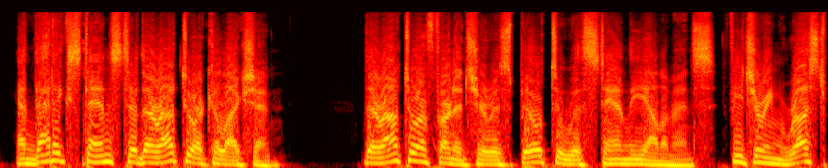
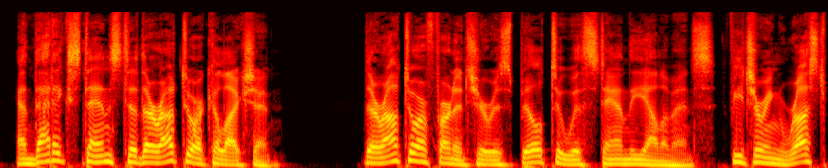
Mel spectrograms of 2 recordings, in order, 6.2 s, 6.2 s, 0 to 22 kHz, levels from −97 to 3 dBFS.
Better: second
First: distortion; heavy; 7 dB below the speech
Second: none

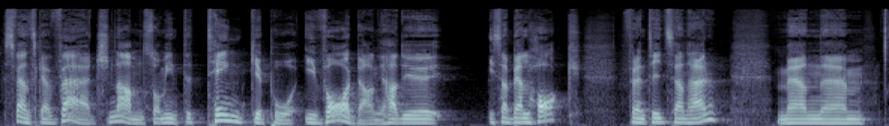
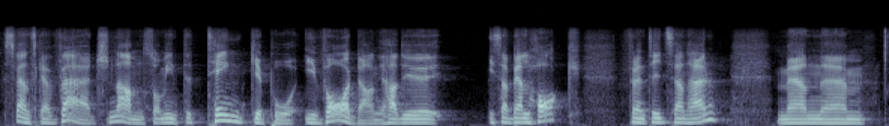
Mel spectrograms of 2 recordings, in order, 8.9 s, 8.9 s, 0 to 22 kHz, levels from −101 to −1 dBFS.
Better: first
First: none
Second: garbled, watery; slightly; nothing above 7.5 kHz

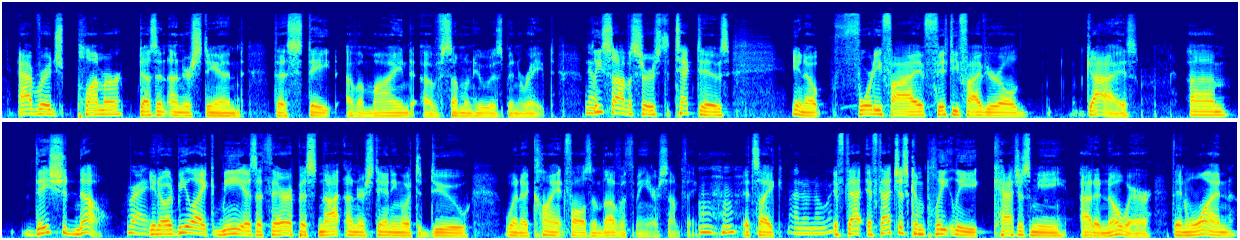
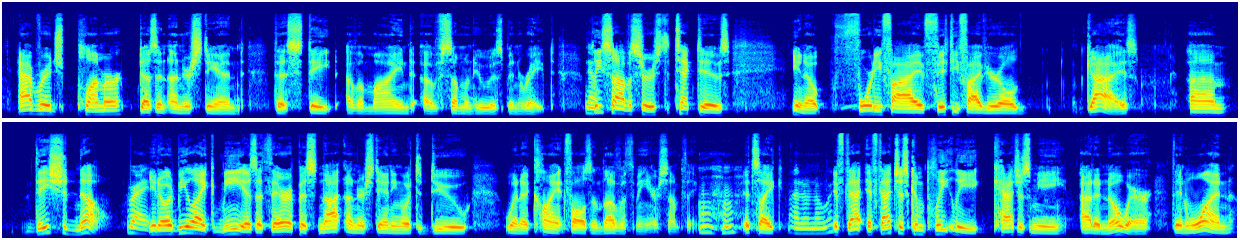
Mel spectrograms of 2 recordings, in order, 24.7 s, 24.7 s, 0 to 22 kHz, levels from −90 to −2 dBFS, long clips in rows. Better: first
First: none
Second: thin; very; fading below 350 Hz

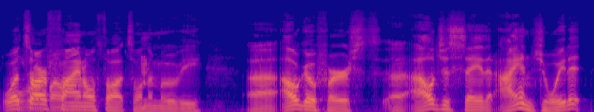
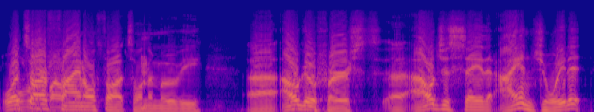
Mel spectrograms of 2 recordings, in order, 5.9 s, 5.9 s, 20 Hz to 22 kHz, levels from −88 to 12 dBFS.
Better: first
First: none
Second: distortion; heavy; 12% of the sound clipped

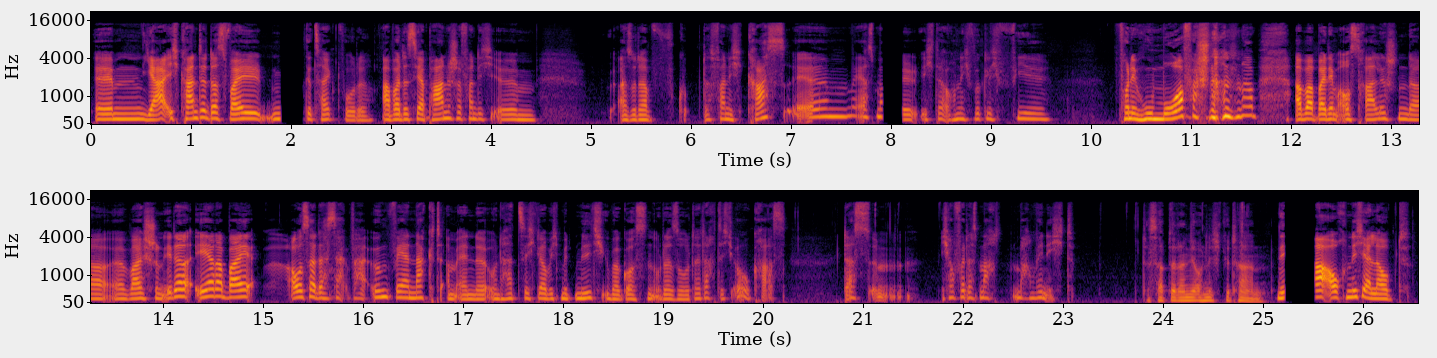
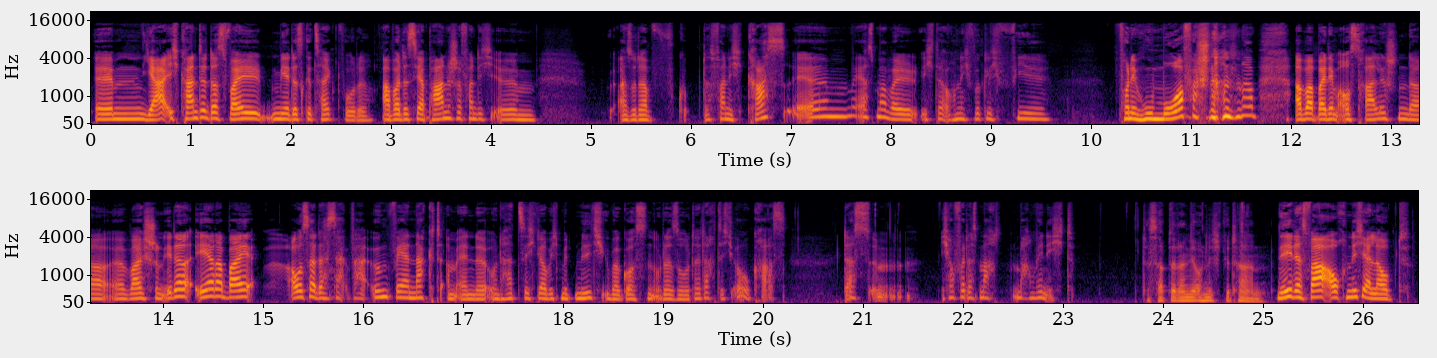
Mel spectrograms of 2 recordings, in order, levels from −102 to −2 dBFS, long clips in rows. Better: second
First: audio cutting out; at 2 s, at 8 s and at 25 s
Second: none

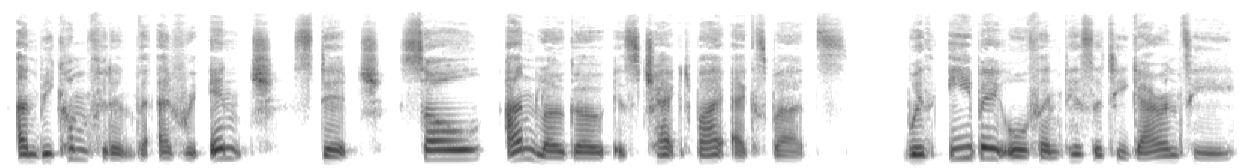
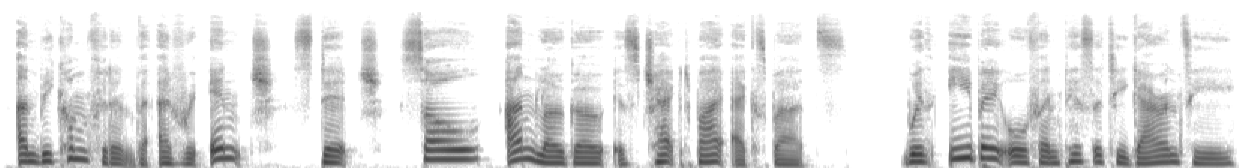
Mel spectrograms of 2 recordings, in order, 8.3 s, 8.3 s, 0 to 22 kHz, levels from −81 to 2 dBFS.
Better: second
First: thin; very; fading below 350 Hz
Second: none

